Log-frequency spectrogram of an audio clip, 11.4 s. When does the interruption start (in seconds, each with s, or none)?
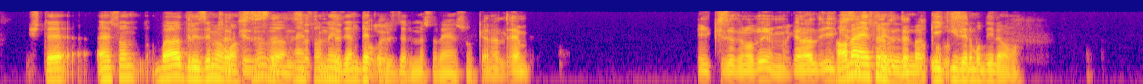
1.6 s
